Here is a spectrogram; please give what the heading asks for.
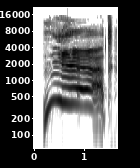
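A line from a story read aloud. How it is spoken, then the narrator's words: Dark man howling. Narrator (Russian): взвыл темный человек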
